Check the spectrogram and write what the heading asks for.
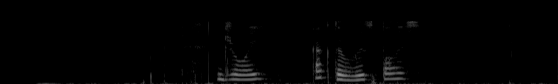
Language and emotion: Russian, positive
